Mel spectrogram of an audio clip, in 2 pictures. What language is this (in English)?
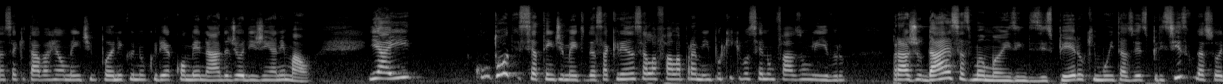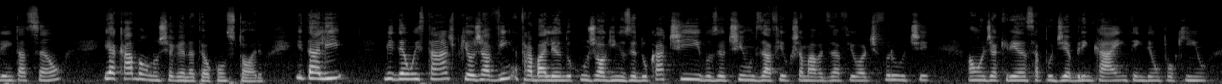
Portuguese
